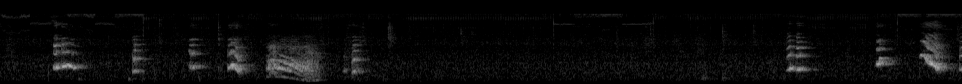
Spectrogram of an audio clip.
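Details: Shih Tzu puppy Puck, two months old, lets out short high yips and a longer sliding whine, with pauses between bursts, in a quiet room.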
